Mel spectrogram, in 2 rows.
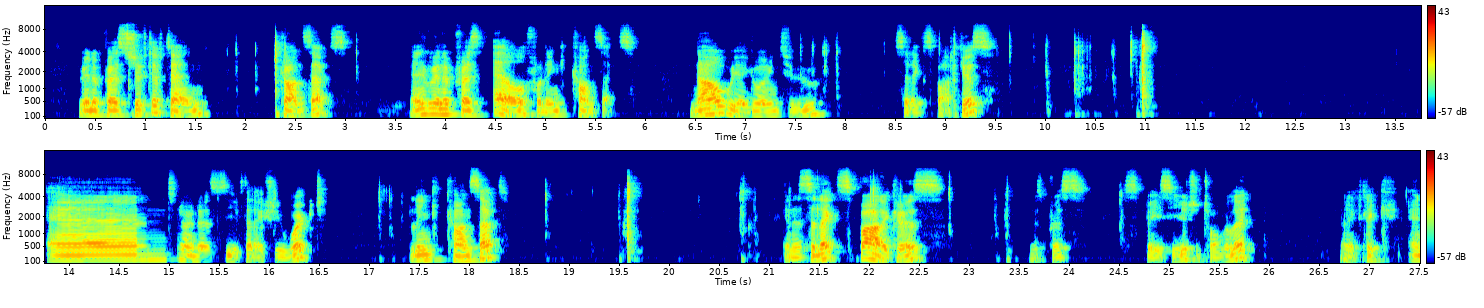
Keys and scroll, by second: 0.9 shift+F10, 2.3 c, 5.2 l, 7.2-9.7 typing, 10.4 Down, 10.9 Return, 14.7 shift+F10, 15.9 c, 17.0 c, 19.4 Down, 19.4 Return, 20.7-21.0 typing, 23.2 Down.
